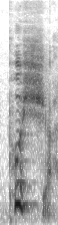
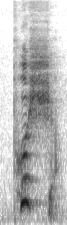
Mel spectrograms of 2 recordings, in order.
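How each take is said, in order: Both takes have the same delivery.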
